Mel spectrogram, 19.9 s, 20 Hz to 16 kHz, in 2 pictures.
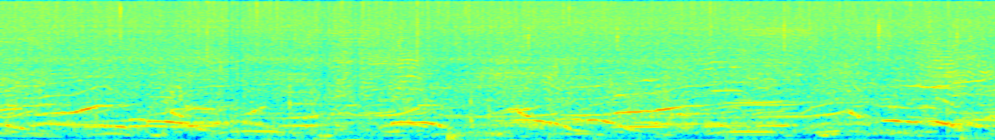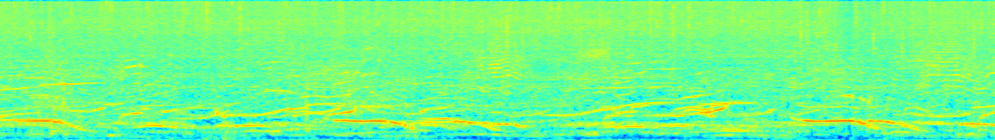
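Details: Chorus of humpback whales singing off Maui's west coast in February 2011: many quick upswept and downswept tonal cries and moans, densely overlapping and repeating in phrases, over continuous low ocean noise.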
